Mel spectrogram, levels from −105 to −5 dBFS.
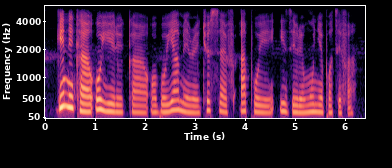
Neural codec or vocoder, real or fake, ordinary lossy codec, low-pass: none; real; none; 5.4 kHz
